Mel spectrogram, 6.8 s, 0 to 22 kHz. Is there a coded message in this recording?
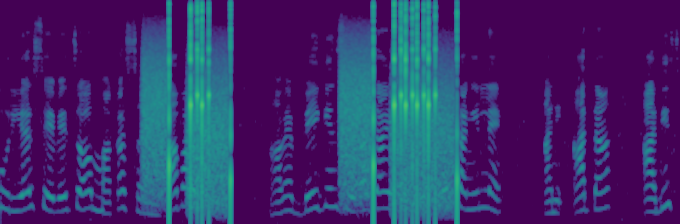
Yes: pulse dialling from 1.4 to 4.6 s, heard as a rotary dial, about 9 pulses a second, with speech in Goan Konkani. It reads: 2 4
